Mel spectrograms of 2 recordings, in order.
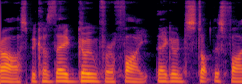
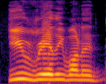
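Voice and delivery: louder cocky challenge; threatening dare; 4 semitones higher, 10 dB louder than usual. Retold or imitated. Facing burly blokes, a loud cocky dare. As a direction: dare them to try. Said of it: "and I'm like".

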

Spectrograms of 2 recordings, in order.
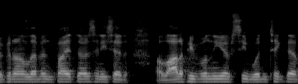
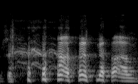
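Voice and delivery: laughing; 9 semitones higher, 5 dB louder, much slower than usual. Real, not acted. Laughing off his sarcasm.

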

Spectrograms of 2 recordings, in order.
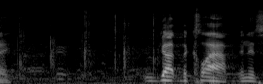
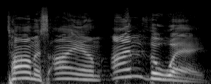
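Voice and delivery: Jesus insisting; 6 semitones higher, 8 dB louder than usual. Retold or imitated. Jesus answering Thomas, louder.

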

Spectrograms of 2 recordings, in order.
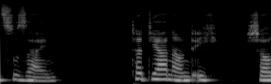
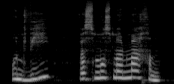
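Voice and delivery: higher, eager questioning; impatient; 7 semitones higher than usual. A narrator's reading. Ruslan presses Sensei for instructions, impatient. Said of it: "fragte Ruslan ungeduldig".

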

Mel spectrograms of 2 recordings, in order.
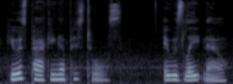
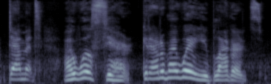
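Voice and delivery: loud, raised-pitch outburst building to a peak; angry drunken shout; 2 semitones higher, 9 dB louder than usual. A narrator's reading. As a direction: shout as if forcing your way through a crowd. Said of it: "it was Sir Edward who shouted".

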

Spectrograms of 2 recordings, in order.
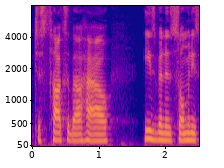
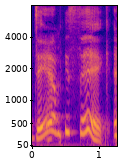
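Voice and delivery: high, slow laughing quote; 11 semitones higher, much slower than usual. Retold or imitated. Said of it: "I'm like".

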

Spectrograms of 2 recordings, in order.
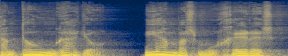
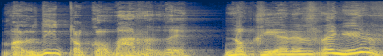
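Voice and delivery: slow, strained cry that leaps up in pitch; angry shout; 9 semitones higher, much slower than usual. A narrator's reading. Old hermit taunts his younger brother, slow furious cry. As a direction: hurl the insult, then demand a fight. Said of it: "gritó".

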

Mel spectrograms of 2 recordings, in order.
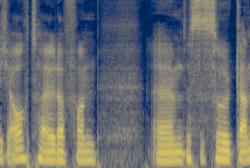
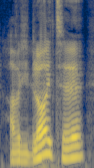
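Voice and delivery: ordinary delivery

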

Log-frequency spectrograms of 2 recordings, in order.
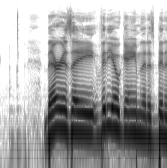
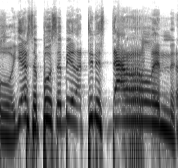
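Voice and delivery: loud higher mock rant; mock shout; 6 semitones higher, 5 dB louder than usual. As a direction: rant at the goofball player. Coach shouting.

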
